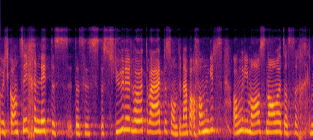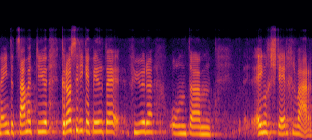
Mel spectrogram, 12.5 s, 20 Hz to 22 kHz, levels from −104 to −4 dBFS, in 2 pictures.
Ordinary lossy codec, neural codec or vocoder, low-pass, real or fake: Opus, 32 kbps; codec, 16 kHz, 8 kbps, FunCodec, trained on Chinese and English, 25 frames a second; 7.2 kHz; fake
